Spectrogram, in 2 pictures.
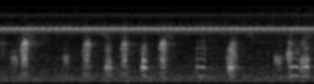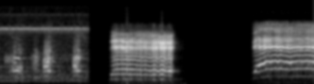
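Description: A flock of flamingos giving short, clipped honking calls over a steady high insect buzz. About six seconds in this gives way to two loud, wavering sheep bleats of about a second each.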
